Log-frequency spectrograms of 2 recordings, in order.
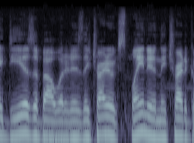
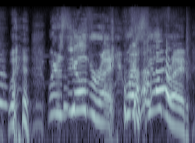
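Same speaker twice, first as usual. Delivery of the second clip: mock panic; 13 semitones higher, 8 dB louder than usual. Crew panics in retold scene.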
